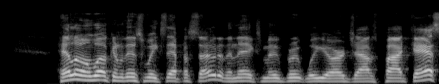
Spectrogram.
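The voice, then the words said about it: Deep Southern American accent. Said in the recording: “I'm saying it with this deep Southern accent”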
